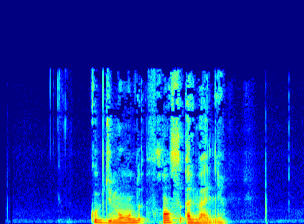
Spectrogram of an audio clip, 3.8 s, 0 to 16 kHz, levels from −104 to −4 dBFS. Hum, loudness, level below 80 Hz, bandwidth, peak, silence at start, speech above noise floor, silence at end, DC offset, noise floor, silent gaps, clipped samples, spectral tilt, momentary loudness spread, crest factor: none; -25 LUFS; -62 dBFS; 11.5 kHz; -6 dBFS; 1.15 s; 53 dB; 1 s; under 0.1%; -76 dBFS; none; under 0.1%; -7 dB/octave; 11 LU; 22 dB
